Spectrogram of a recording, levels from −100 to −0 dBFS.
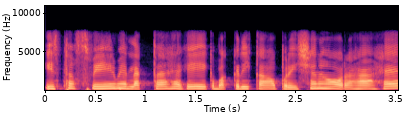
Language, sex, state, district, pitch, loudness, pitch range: Hindi, female, Delhi, New Delhi, 265 Hz, -16 LUFS, 245-285 Hz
